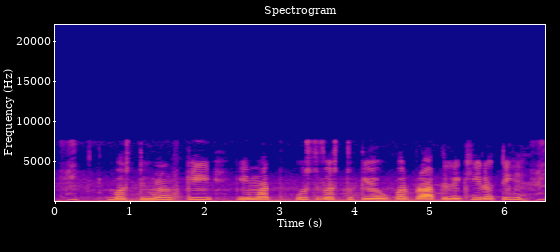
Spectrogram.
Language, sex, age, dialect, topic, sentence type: Hindi, female, 25-30, Awadhi Bundeli, banking, statement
